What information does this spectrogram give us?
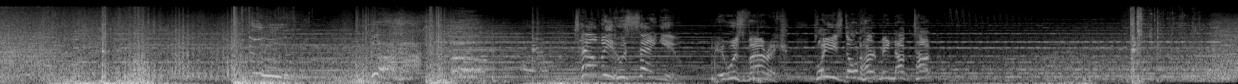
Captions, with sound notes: [grunting] Tell me who sent you! It was Varrick, please don't hurt me, I'll talk. [earth disc falling]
